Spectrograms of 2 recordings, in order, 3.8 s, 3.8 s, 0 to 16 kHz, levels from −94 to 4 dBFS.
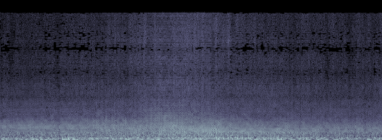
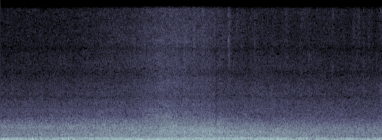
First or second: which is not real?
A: first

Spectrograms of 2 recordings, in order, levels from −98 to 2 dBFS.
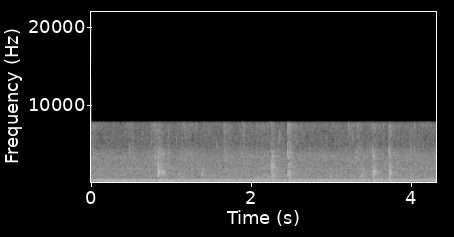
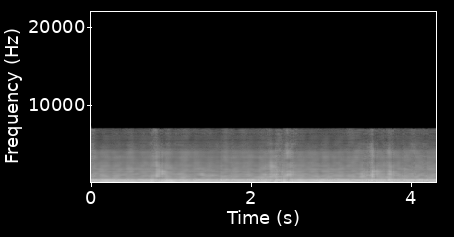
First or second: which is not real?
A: second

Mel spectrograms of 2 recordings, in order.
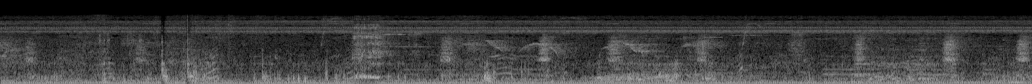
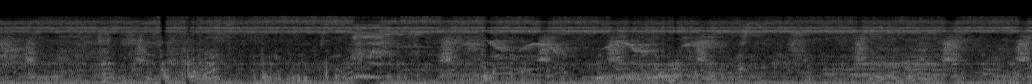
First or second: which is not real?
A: second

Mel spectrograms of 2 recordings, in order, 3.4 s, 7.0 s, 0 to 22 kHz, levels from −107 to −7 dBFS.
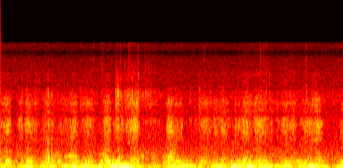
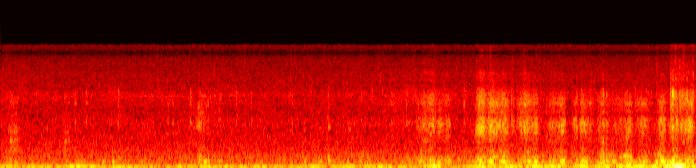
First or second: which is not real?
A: second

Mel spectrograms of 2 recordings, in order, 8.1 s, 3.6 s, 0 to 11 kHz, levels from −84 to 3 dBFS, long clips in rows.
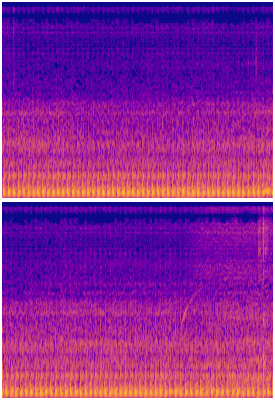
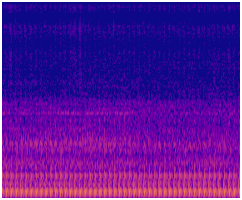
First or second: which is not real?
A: first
